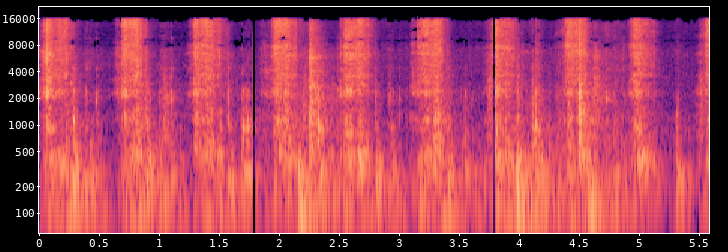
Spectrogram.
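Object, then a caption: Pine block with a carved hollow. A handheld metal hook knife scrapes and carves the inner surface of a deep hemispherical hollow in a square pine block, empty apart from shavings. Repeated rough, rasping strokes come in uneven bursts, each a broadband scrape with a dull low body and a bright, airy edge.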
